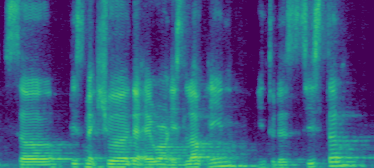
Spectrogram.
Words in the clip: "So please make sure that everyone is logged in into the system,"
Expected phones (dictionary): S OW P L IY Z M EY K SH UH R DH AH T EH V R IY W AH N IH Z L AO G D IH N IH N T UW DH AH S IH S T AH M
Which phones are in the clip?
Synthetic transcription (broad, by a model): S OW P L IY S M EY K SH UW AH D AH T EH R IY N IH S L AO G IH N IH N T UW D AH S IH S T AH M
